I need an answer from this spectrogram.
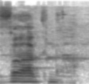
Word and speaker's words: Wagner: Wagner. It should be pronounced vagna, but the uh the German pronunciations in this game are a little off.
